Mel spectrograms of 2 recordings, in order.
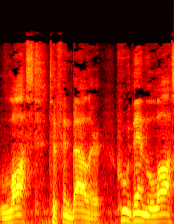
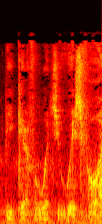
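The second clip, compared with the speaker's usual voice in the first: ominous whisper; 5 semitones lower, 6 dB quieter than usual. Retold or imitated. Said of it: "He says".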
